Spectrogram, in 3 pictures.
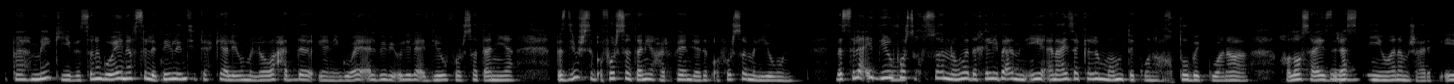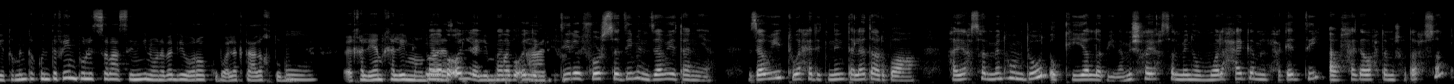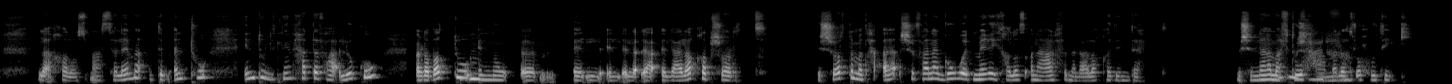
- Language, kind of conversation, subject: Arabic, advice, إزاي كان إحساسك بعد ما علاقة مهمة انتهت وسابت جواك فراغ وحسّستك إن هويتك متلخبطة؟
- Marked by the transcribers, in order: tapping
